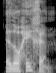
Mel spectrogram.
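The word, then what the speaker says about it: אלהיכם: The term in Hebrew for your God is pronounced Elohechem.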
